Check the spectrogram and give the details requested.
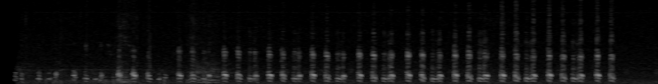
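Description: A chukar gives a long run of harsh, clucking chuck notes, building from a soft start to a loud, steady beat of about three per second.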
